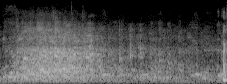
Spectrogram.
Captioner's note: audience laughing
